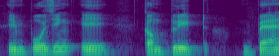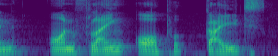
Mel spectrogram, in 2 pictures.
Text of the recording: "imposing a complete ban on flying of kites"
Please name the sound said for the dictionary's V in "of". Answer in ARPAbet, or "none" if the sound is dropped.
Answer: P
